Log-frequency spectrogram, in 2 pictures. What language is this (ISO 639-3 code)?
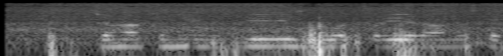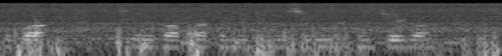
urd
